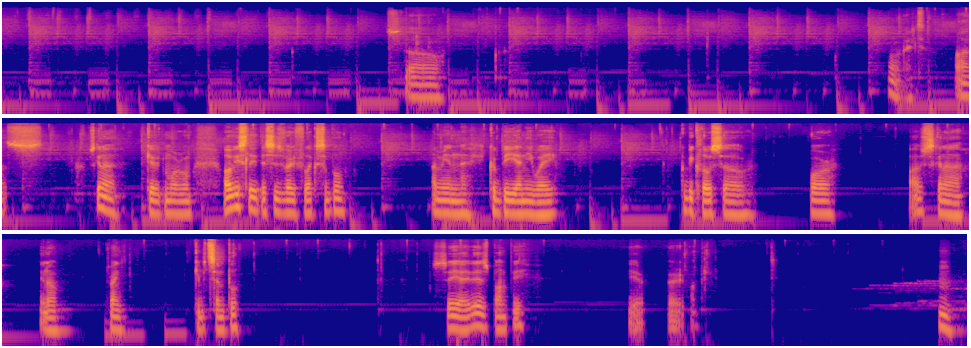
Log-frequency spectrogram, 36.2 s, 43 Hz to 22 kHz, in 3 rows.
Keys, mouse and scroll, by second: 0.3 click, 0.6 g, 3.0 shift+middle click, 3.5 click, 4.0 scroll down 2, 4.3 alt+middle click, 5.2 g, 6.2 shift+middle click, 6.6 middle click, 7.2 scroll up 3, 7.6 click, 8.8 g, 11.9 scroll down 2, 12.0 middle click, 12.8 g, 12.9-14.8 middle drag, 14.8-15.2 scroll down 1, 15.2-16.3 shift+middle drag, 16.3-16.8 scroll down 4, 16.8-18.4 shift+middle drag, 18.4-18.7 scroll up 2, 18.7-25.7 shift+middle drag, 25.7 scroll down 2, 25.9-29.5 shift+middle drag, 29.5-29.9 scroll up 4, 29.9-33.0 shift+middle drag, 33.0-33.6 scroll up 5, 33.9 shift+middle drag, 34.1-35.1 scroll up 5, 34.5 shift+middle drag, 35.1 shift+middle click, 36.1-36.2 scroll down 3.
